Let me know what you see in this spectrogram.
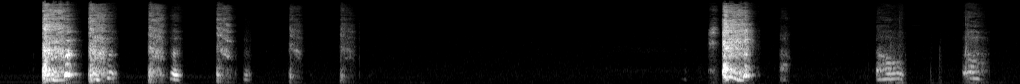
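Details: Two bouts of dry coughing, about six coughs then three more after a pause, fading in strength within each bout, followed by pained "ow" sounds; cough.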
